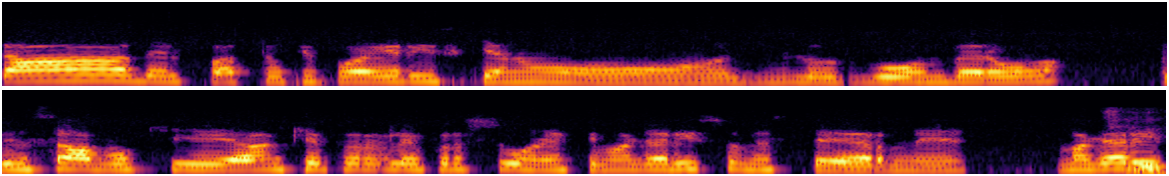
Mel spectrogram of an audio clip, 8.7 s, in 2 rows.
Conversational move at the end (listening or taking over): listening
